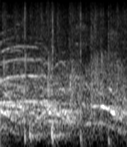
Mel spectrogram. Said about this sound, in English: Come on, give them a big hand of applause.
